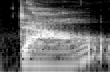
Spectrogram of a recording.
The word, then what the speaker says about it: Tao: happiness so the Dow is spelled t AO pronounced Dow or spelled e o w and let's take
